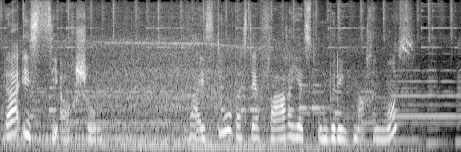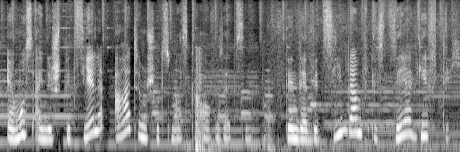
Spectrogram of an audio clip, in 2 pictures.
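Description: A woman's voice: on the high side, lively intonation, unhurried. A woman reading scripted narration for a young children's educational cartoon, instructive, posing questions and answering them. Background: background music.

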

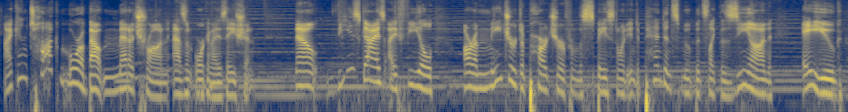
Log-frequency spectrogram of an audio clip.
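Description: A man with a slightly high voice narrates over clear background music. His delivery is lively and varied in pitch, earnest and emphatic, like scripted commentary on a story. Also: measured pace. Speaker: narrator of an anime story breakdown series.

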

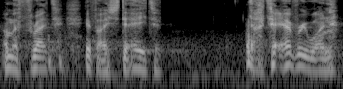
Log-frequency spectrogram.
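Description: A man acting as a haunted young male survivor in a dramatic video game. His mid-range voice is grave and halting, weighed down with guilt, over a faintly noisy ambience. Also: medium pitch, a bit bright, lightly acted. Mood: guilt-ridden.

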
